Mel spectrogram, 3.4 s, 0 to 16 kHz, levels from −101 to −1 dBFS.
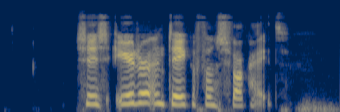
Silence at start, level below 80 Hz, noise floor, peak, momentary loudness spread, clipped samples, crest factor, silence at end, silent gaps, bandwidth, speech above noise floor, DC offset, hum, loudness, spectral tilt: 0.75 s; -66 dBFS; -75 dBFS; -8 dBFS; 16 LU; under 0.1%; 22 dB; 0.25 s; none; 9.8 kHz; 46 dB; under 0.1%; none; -27 LUFS; -2 dB/octave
